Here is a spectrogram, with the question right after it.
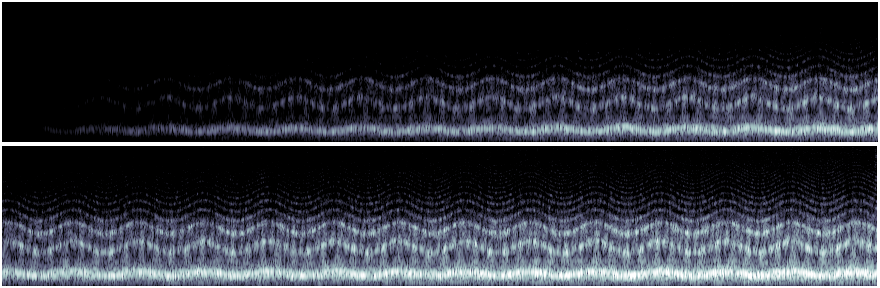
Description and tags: Adriana Lopez - Spaceship
Spaceship sound created from silence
